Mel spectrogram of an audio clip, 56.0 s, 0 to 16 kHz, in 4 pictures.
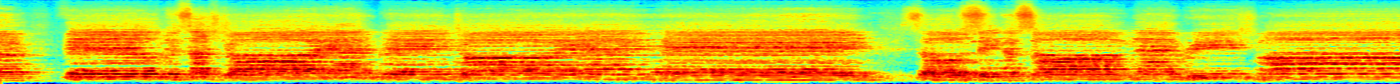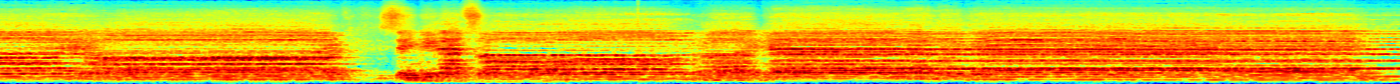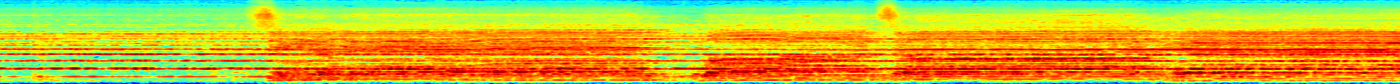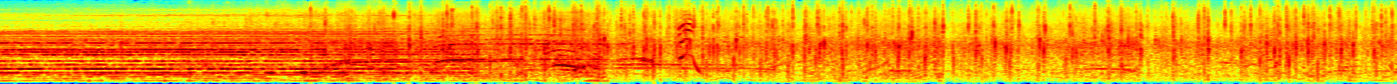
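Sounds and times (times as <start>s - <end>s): men's chorus singing a cappella: 0.0s - 47.1s
audience applause: 44.4s - 55.9s.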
